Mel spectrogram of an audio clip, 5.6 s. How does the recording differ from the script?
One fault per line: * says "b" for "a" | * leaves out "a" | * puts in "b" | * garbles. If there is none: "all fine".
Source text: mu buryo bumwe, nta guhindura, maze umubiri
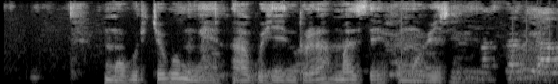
all fine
